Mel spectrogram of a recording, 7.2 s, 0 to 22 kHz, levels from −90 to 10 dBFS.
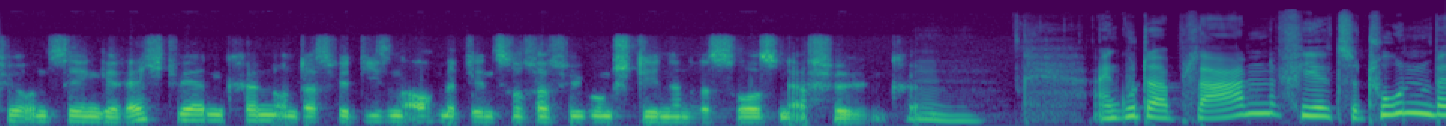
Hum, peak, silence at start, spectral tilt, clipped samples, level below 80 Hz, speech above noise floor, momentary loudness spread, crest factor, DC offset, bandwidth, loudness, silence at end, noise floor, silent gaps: none; -6 dBFS; 0.05 s; -5 dB/octave; under 0.1%; -56 dBFS; 24 dB; 10 LU; 16 dB; under 0.1%; 14.5 kHz; -21 LUFS; 0 s; -45 dBFS; none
